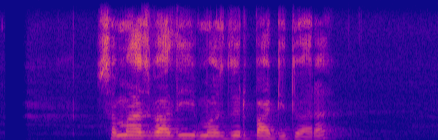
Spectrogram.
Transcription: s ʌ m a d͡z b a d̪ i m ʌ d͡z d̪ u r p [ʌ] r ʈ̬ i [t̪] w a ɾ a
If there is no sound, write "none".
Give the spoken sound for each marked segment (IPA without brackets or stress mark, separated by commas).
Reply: a, d̪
